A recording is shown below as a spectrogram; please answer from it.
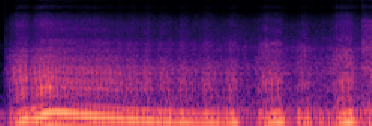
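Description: A drag truck's engine revs hard and loud at close range, holding a rough, throaty roar before easing off and climbing again, with a mechanical clatter underneath.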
